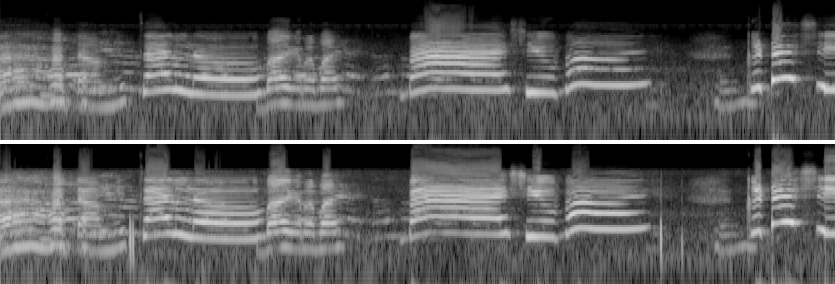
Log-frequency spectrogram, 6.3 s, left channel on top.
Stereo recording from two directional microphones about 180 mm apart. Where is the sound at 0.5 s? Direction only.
10° left (ahead or behind).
